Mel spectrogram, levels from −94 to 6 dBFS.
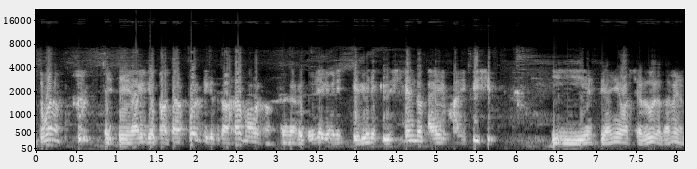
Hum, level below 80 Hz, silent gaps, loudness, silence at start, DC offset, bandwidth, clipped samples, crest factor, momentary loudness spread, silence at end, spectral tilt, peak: none; -54 dBFS; none; -11 LUFS; 0 s; under 0.1%; 7 kHz; under 0.1%; 12 dB; 6 LU; 0 s; -6.5 dB/octave; 0 dBFS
